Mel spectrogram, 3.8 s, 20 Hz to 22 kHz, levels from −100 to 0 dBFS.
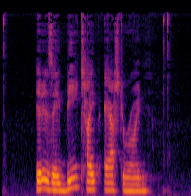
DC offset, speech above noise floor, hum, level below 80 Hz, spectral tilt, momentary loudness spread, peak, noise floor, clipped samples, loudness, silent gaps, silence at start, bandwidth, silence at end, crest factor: under 0.1%; 45 dB; none; -66 dBFS; -6.5 dB/octave; 21 LU; -12 dBFS; -73 dBFS; under 0.1%; -30 LUFS; none; 0.05 s; 16.5 kHz; 0.45 s; 18 dB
